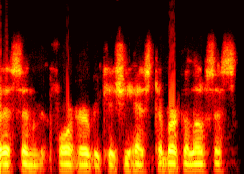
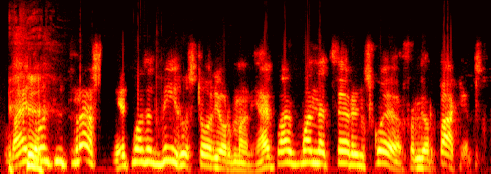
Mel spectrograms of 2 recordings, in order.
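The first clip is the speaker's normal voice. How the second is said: mock Russian accent; 9 semitones higher than usual. Teasing friends in a bit about Soviet Russia, hammy Russian accent. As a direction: lecture a comrade about sharing, in broken Russian English.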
